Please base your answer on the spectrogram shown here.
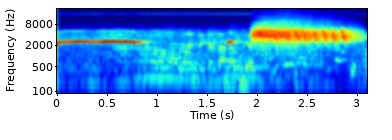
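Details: Contest-winning bar-winged prinia giving a flat thin whistle, a short pause, then a loud rapid buzzing trill typical of its 'ngebren' song.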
